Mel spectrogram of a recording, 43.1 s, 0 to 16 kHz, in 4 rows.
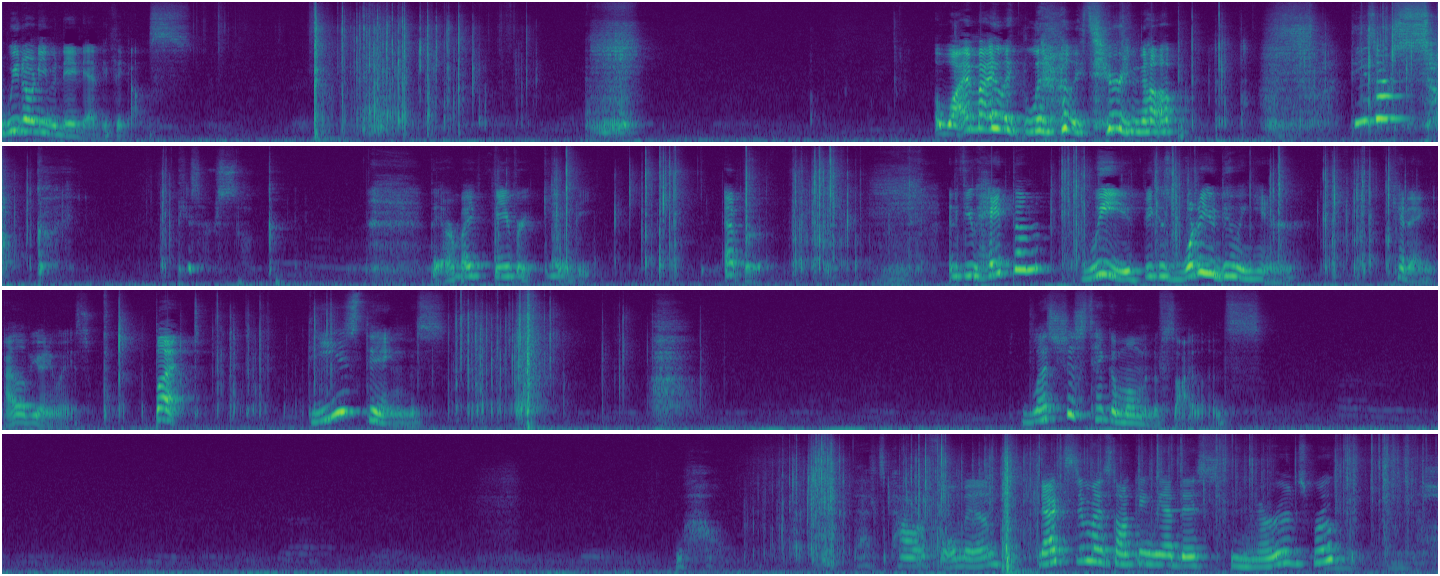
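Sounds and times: plastic bag crinkling: 1.4s - 4.1s, 8.2s - 12.3s, 14.8s - 17.8s, 18.5s - 21.5s, 22.2s - 24.2s, 24.8s - 26.5s, 37.8s - 43.0s.

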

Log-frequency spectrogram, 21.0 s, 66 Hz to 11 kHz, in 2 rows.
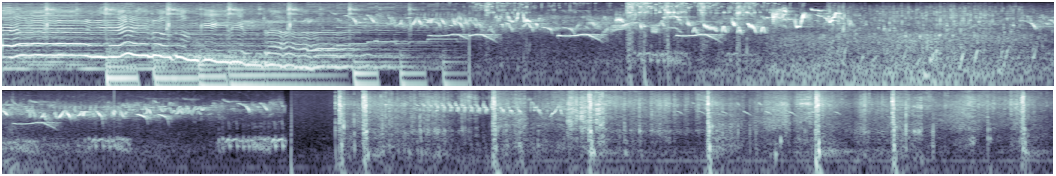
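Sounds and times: birds chirping: 2.8s - 13.4s
rising and falling whistle: 3.2s - 5.0s.

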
